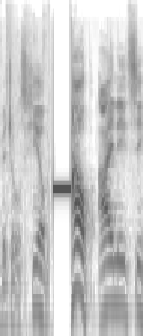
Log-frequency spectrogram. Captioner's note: screen beeps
